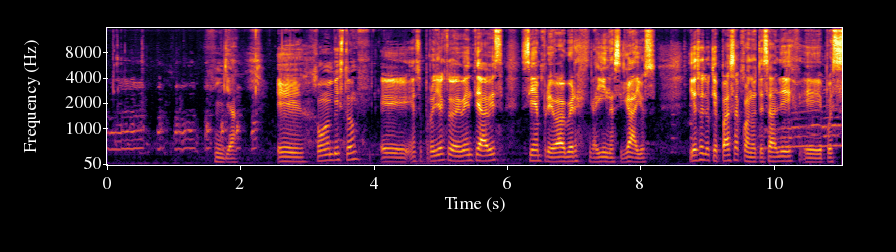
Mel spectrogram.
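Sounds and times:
chickens clucking: 0.0 - 4.0, 7.8 - 11.0.

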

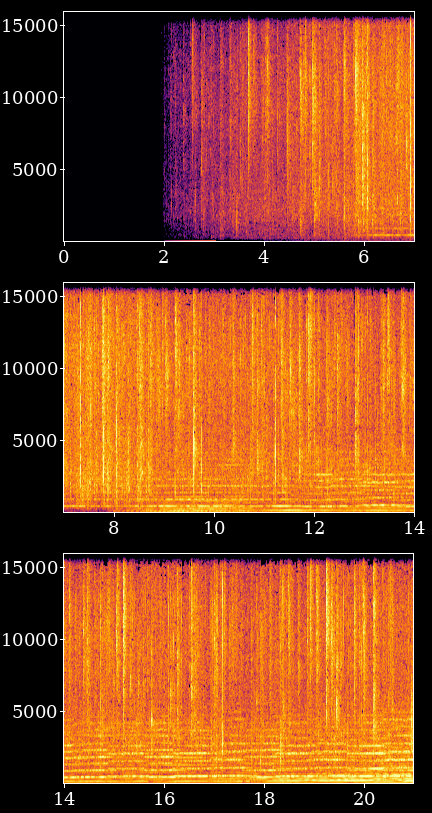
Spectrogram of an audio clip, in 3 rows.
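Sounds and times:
rain falling: 2.0 - 20.9
drops ticking: 3.7 - 20.9
soft music with held notes: 5.8 - 20.9.

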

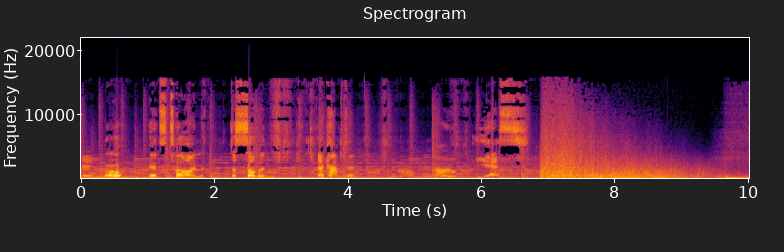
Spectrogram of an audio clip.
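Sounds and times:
explosive boom rumbling: 6.9 - 10.0.

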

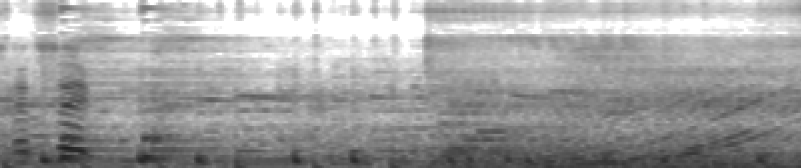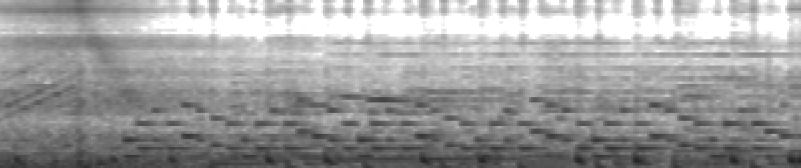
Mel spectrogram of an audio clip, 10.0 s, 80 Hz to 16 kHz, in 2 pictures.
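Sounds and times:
slot machine game music: 0.0 - 10.0.

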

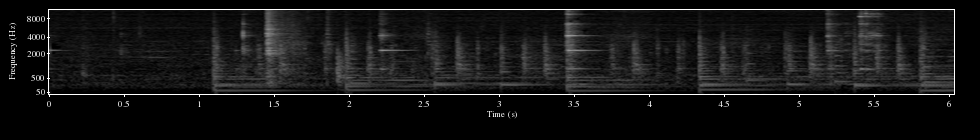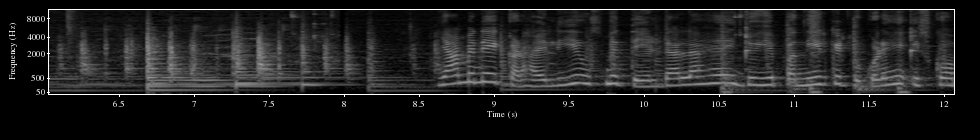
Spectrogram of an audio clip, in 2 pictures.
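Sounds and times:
background music with steady beat: 1.1 - 12.0
spoon clinking on glass bowl: 3.4 - 3.7, 5.2 - 5.7.

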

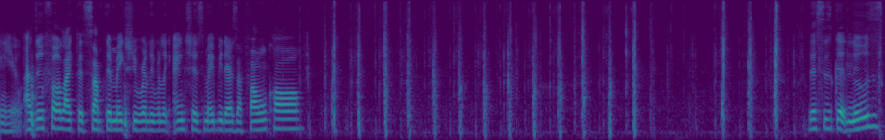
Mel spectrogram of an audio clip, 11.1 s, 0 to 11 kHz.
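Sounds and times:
cards being shuffled: 3.7 - 10.1.

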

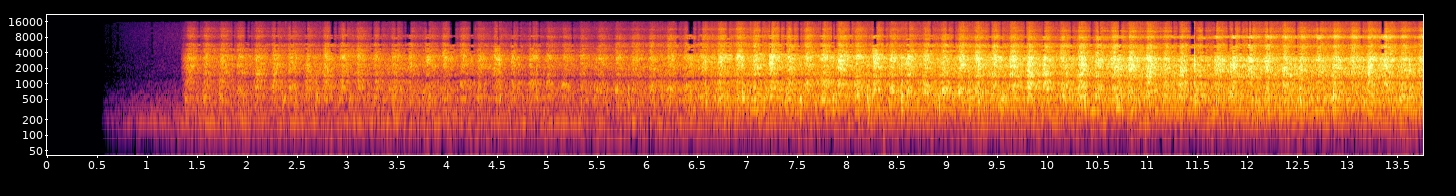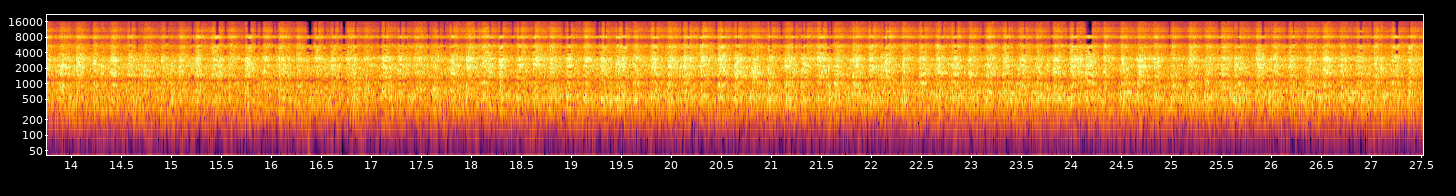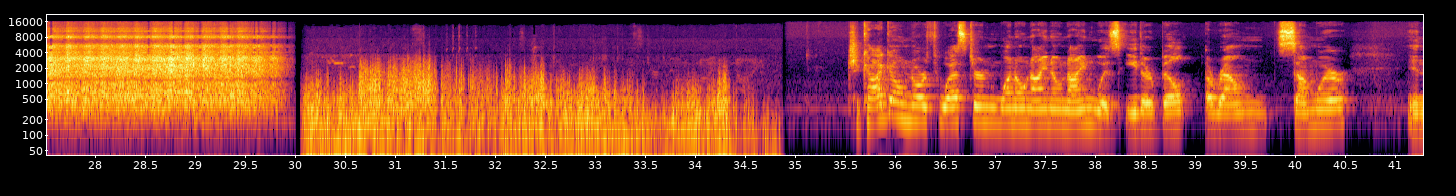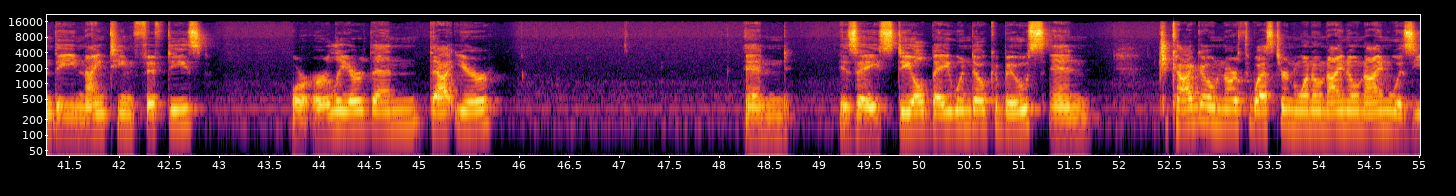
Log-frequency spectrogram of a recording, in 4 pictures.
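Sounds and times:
train rumble and clatter: 1.4 - 30.0
low rumbling noise: 30.1 - 34.9.

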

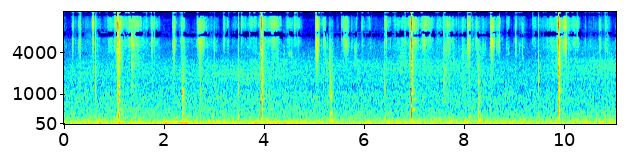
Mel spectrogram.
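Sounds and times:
tennis racket striking ball: 0.6 - 1.6, 3.4 - 4.3, 6.4 - 8.5, 9.4 - 10.2.

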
